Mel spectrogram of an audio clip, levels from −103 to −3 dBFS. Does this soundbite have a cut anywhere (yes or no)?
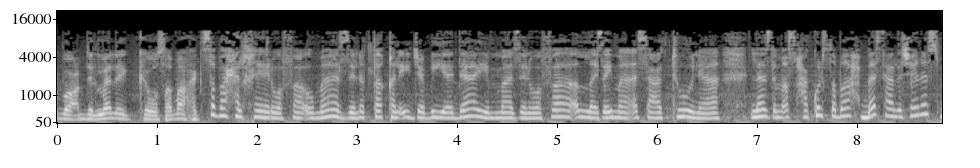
yes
